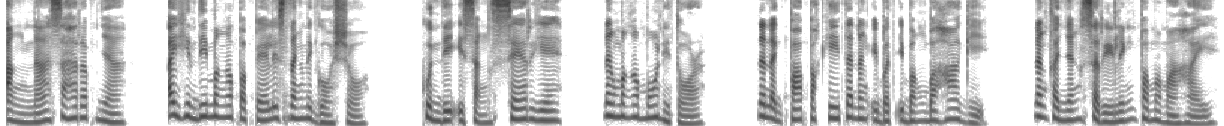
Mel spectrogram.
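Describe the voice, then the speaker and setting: Low-voiced woman narrating a dramatic story. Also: lively intonation, moderate pace, darkish tone, dry recording, clean studio sound.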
